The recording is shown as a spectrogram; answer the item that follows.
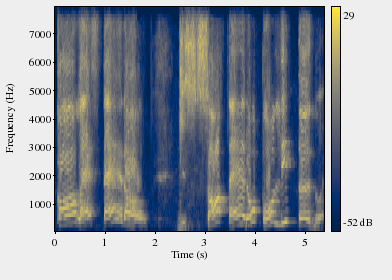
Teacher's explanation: E tem uma coisa que eu acho legal no baiano, que ele abre, né? Todas as vogais, elas são super abertas.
